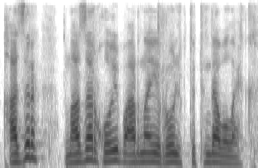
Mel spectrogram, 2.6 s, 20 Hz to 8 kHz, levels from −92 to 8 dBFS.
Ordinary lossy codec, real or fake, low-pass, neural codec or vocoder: Opus, 16 kbps; real; 7.2 kHz; none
